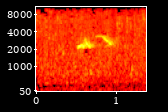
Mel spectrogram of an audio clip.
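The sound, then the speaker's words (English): A steady wash of dark river water rushing over smooth, large rocks on a cold night fills the whole moment, with two brief, high bird chirps rising above the flow midway through. “Soon, you are out of the woods and directly facing the rolling river, its dark water rushing over the smooth, large rocks.”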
